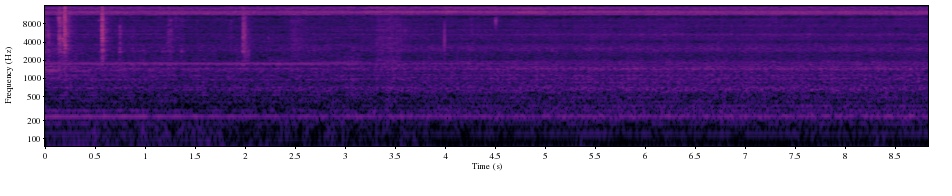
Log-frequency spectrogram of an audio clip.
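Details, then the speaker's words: GE 6,000 BTU air conditioner, newly installed in a bedroom, first start-up: steady even hum with constant fan rush and a faint rattle of vibration; running normally. "Sounds pretty good. A little bit of vibration"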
